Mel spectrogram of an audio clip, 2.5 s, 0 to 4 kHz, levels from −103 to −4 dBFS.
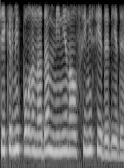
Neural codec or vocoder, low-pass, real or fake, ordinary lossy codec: none; 3.6 kHz; real; none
